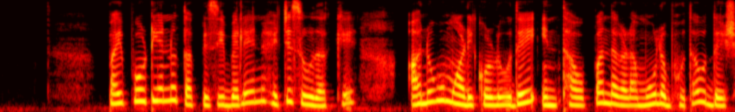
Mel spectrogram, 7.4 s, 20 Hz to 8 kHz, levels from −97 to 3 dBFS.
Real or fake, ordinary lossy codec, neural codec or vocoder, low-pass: real; none; none; none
